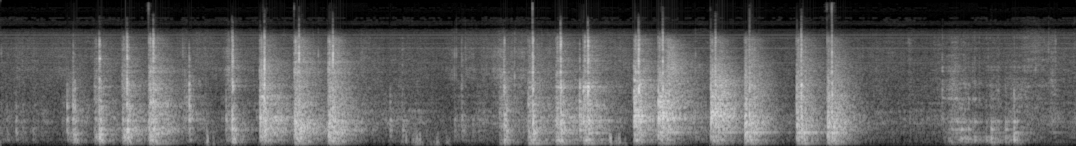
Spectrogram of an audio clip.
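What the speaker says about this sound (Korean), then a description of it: "망치로 살짝 조정을 하실 수 있습니다" A mallet taps on a wooden board to adjust a domino joint in a drawer-making workshop, with quick bursts of sharp knocks in several groups and short pauses between them.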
